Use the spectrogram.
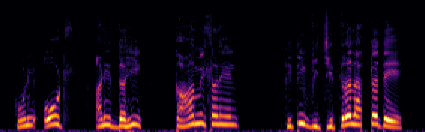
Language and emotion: Marathi, disgusted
